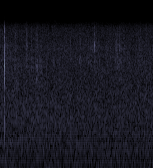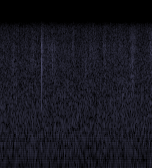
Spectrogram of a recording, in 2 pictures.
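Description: A black-tailed deer crops grass.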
